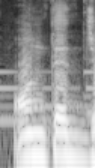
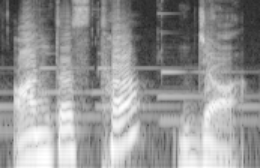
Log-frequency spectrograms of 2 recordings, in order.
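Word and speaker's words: অন্তঃস্থ য: বর্ণটি হলো অন্তস্থ জ এই বর্ণটিকেও কিন্তু অন্তেজ্জ বা অনেক কিছু ভুল ভাবে আমরা উচ্চারণ করে থাকি তোমরা সঠিক ভাবে উচ্চারণ করবে অন্তস্থ জ মনে থাকবে তো এবারে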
